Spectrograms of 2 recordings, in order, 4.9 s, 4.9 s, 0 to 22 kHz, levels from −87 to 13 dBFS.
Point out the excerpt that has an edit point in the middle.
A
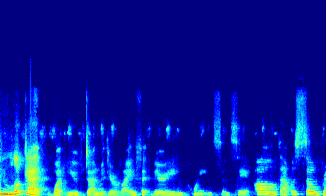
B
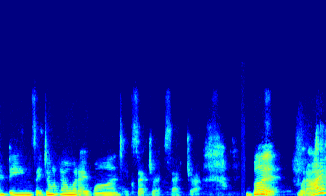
B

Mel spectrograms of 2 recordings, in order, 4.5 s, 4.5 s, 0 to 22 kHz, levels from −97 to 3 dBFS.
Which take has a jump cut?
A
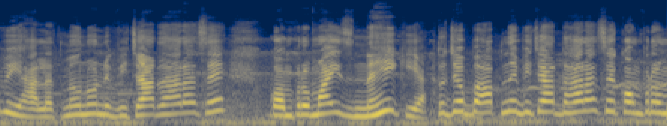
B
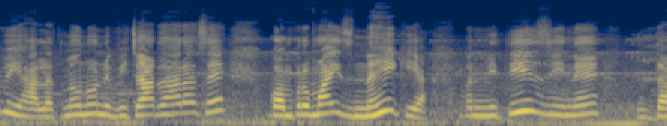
A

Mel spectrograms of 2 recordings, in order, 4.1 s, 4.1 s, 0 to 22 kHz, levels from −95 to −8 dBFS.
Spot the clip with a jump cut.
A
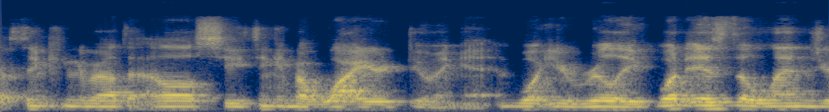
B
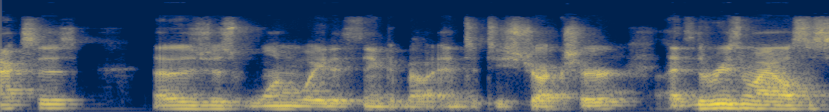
B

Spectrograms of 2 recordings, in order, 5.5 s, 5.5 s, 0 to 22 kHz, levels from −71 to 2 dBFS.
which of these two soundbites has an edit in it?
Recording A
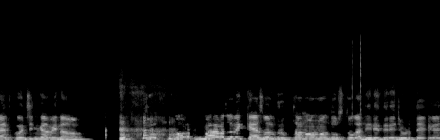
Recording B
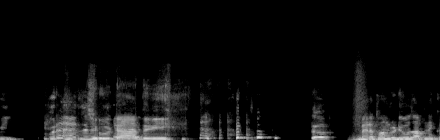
B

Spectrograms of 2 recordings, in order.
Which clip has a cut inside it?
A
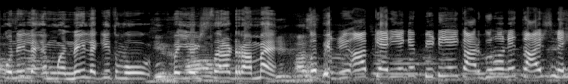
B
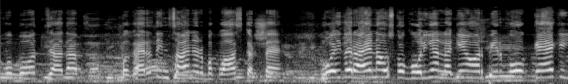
A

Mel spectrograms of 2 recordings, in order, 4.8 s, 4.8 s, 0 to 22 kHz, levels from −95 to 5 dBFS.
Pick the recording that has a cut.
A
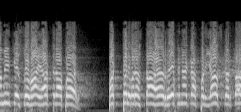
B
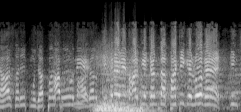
B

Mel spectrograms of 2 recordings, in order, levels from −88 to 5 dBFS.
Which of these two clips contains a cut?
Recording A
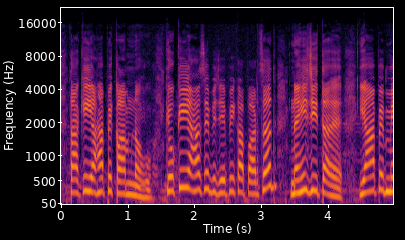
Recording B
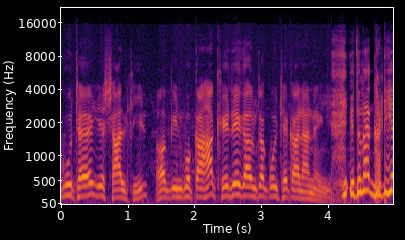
B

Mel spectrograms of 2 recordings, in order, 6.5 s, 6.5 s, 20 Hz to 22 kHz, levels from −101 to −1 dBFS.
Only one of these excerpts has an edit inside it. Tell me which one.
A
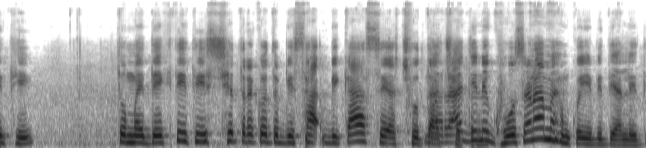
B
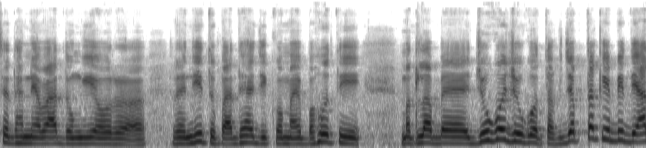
A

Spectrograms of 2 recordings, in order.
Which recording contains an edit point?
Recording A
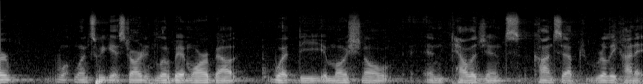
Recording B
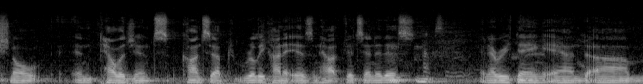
A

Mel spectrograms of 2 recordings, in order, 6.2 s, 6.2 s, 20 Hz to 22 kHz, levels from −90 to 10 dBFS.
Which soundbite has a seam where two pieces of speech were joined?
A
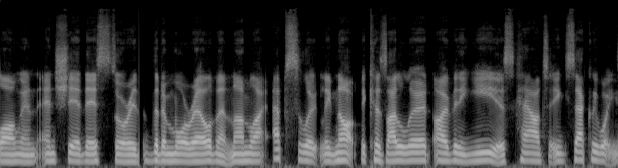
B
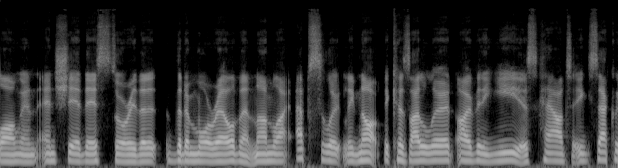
A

